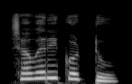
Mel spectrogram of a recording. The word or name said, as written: ಚವರಿಕೊಟ್ಟು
